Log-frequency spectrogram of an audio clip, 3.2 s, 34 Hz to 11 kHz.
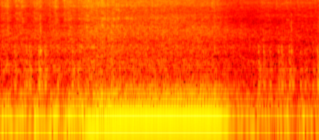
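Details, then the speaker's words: Rover V8 3.9 L, first start after distributor replacement with static timing only and the vacuum hose disconnected: catches, revs briefly, then settles to a lumpy, uneven idle, running but slightly rough before strobe timing adjustment. "well that sounds pretty good to me all ready but it's not perfect"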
